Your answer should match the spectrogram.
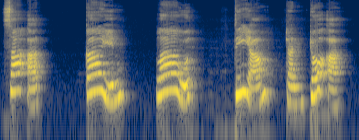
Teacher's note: setiap vokal mempertahankan bunyinya masing-masing dan tidak menyatu menjadi kesatuan bunyi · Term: deret vokal, Deret vokal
